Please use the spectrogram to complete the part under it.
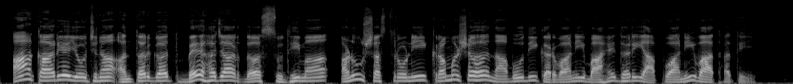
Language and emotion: Gujarati, neutral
